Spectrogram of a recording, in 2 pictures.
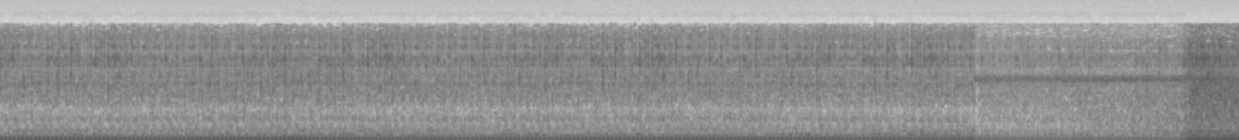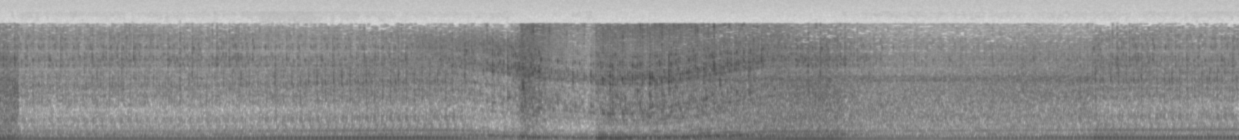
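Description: A car engine hums steadily, rising and falling as the car drives.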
